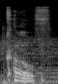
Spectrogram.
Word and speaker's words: Kvothe: His book series, The Name of the Wind, The King Killer Chronicles, the main character of the book series, Kvothe, it's K-V-O-T-H-E.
